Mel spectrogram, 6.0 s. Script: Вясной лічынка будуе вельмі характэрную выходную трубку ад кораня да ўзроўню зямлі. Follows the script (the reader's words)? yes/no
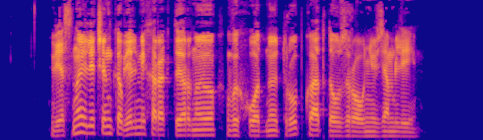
no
